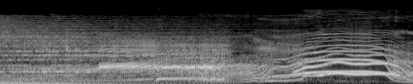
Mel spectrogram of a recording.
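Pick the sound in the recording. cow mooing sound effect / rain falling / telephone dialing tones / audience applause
cow mooing sound effect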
